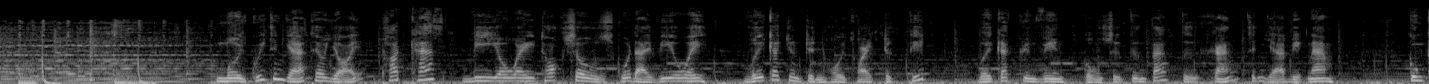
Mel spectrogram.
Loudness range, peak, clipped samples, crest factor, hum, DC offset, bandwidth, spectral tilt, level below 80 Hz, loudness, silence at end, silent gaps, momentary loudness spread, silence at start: 2 LU; -8 dBFS; under 0.1%; 20 dB; none; under 0.1%; 15.5 kHz; -6.5 dB/octave; -36 dBFS; -27 LUFS; 0 s; none; 8 LU; 0 s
